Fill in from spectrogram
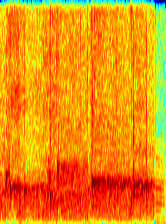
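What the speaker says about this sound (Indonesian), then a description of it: "Tepuk tangan dong." A classroom of students claps together for about a second, a brief dense burst of applause that cuts off abruptly.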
